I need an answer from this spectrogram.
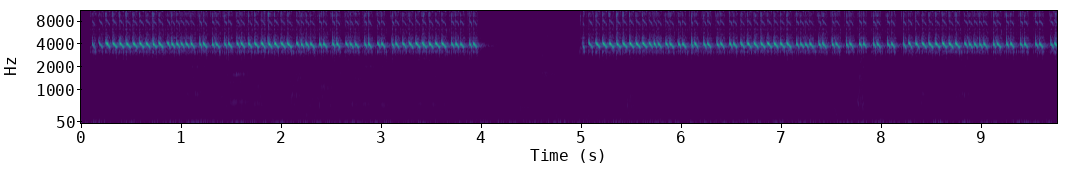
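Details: Cricket calling in September, captured with a handheld recorder: fast, shrill pulsed trill held for about four seconds, a one-second silence, then the rapid pulsing resumes at the same high pitch; no other clear sounds.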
